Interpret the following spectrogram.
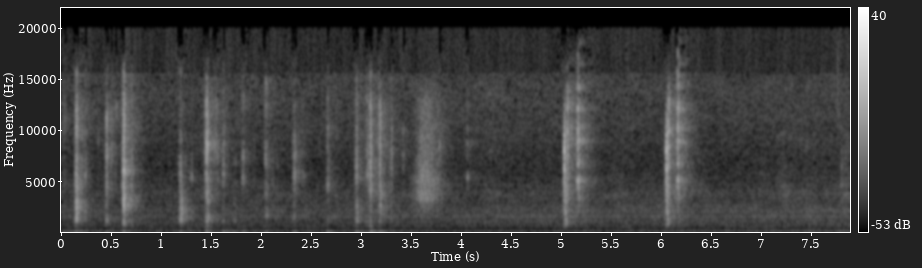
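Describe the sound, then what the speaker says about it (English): Quiet, clicky typing on a computer keyboard, short clusters of sharp keystrokes with pauses between them, close and alone. "Type in the production test environment."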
